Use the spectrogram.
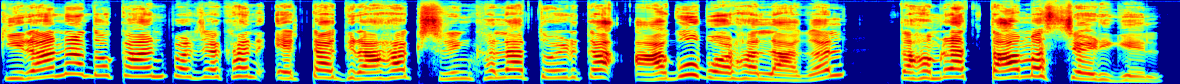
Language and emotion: Maithili, angry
